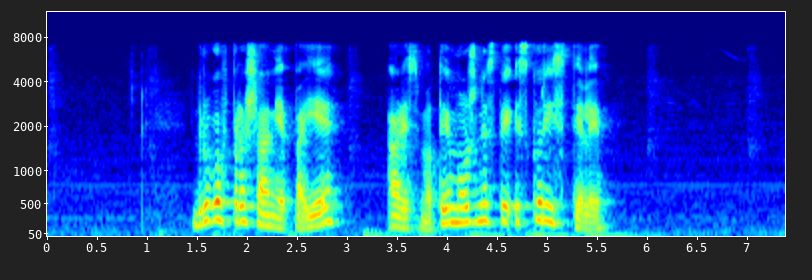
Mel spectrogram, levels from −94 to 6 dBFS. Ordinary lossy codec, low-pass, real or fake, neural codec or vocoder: MP3, 96 kbps; 7.2 kHz; real; none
